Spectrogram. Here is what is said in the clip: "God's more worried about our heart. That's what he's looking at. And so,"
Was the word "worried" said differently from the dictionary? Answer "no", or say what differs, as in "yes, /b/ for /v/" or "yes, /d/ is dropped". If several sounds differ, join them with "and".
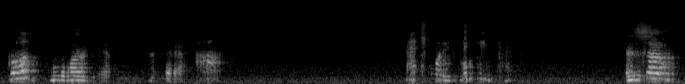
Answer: yes, /d/ is dropped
